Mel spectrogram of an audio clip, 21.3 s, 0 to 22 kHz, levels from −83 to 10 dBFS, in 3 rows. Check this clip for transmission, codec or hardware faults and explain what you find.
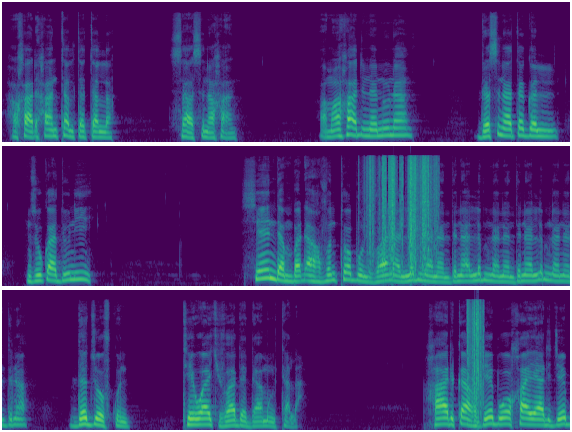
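There is one fault in this speech clip, cable scratch noise, occurring twice. From 11.56 to 12.58 s, between "nda mbaɗagh van" and "ndna lab", and again from 20.02 to 20.24 s, dense, uneven bursts of scratching and rustling sit on top of the sound at roughly the same loudness as the speech. The likely cause is a worn cable, connector or control being moved, so its contact resistance jumps around rapidly and injects noise bursts.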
